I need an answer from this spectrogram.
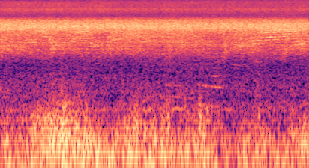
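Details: At Nogeyama Zoo, cicadas keep up a continuous shrill buzzing hiss without pause, over low background rumble and scattered faint sounds.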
